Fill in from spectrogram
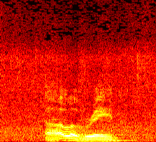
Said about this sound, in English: I love rain, but there's like a sad atmosphere with rain. I know, it's raining. I think there's some typhoon and stuff. Yeah, it's raining.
